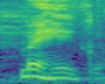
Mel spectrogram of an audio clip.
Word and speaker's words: México: México. No, México, porque México ya hace lo mismo mexicano. Dice que es con X. Pero está bien, pero se pronuncia con J.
